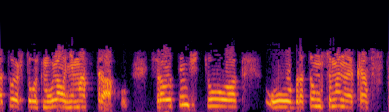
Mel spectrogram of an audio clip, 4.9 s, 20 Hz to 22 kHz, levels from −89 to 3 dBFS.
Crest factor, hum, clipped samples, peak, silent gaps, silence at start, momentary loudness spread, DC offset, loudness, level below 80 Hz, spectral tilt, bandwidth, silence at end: 12 dB; none; under 0.1%; -6 dBFS; none; 0 s; 8 LU; under 0.1%; -17 LUFS; -54 dBFS; -3.5 dB/octave; 4.3 kHz; 0.1 s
